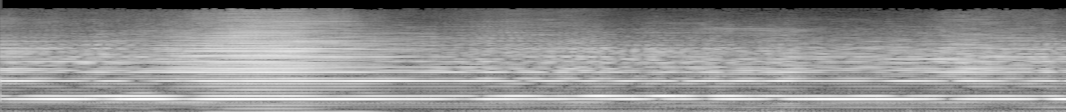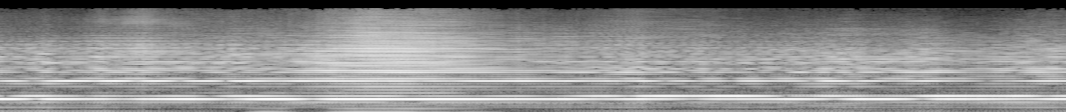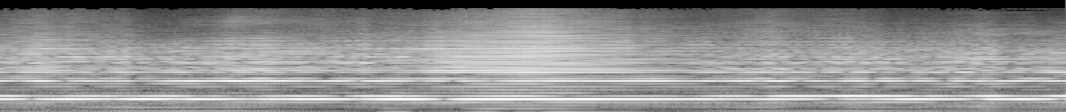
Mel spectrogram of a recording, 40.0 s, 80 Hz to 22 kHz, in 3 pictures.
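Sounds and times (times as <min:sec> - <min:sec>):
civil defense siren steady tone: 0:00.0 - 0:39.9.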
